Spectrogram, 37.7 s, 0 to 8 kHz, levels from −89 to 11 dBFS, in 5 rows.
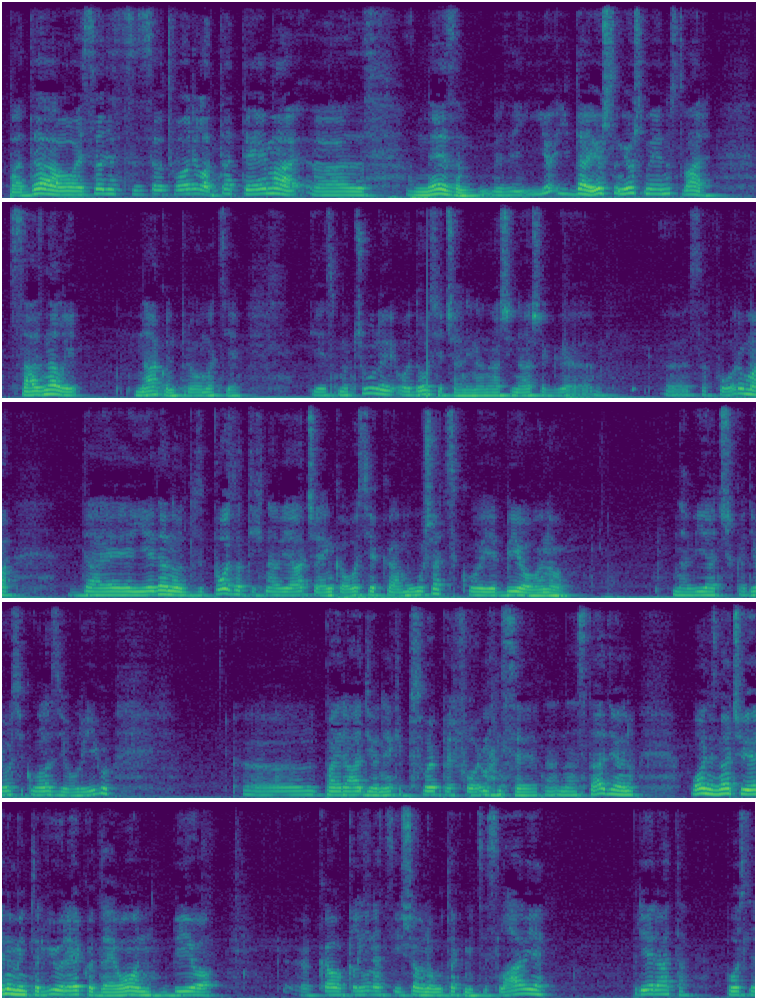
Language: Croatian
